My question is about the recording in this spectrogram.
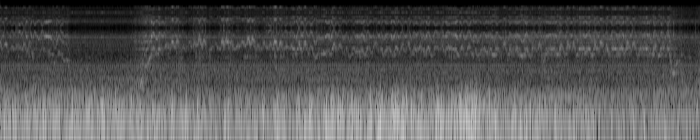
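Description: A spinning reel being cranked, with faint, irregular little squeaks, over a steady low rumble.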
